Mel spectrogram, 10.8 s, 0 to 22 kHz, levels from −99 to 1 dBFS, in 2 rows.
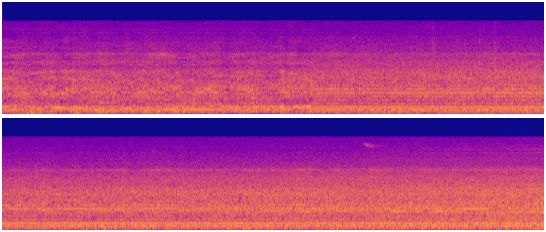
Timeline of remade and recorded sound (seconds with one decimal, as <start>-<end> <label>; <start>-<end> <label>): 0.0-3.1 remade; 3.1-10.8 recorded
